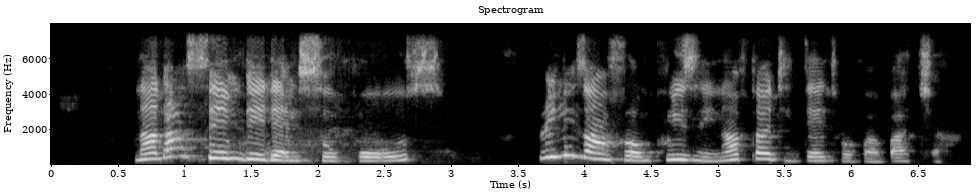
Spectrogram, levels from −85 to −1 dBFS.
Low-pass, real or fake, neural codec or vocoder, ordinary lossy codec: 7.2 kHz; fake; vocoder, 22.05 kHz, 80 mel bands, HiFi-GAN; none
